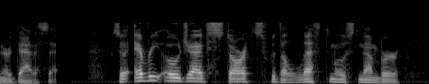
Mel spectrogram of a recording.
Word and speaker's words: ogive: etc the last type of graph is spelled og iv'e it's pronounced ogive and it's used with either cumulative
